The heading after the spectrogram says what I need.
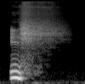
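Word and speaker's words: ich: لشت لشت زي كلمه ايه برضو اش كلمه اش يعني انا اش وكلمه لشت لشت يعني نور او اضاءه تمام فماينفعش ان انا اقول اش ده كده غلط تماما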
